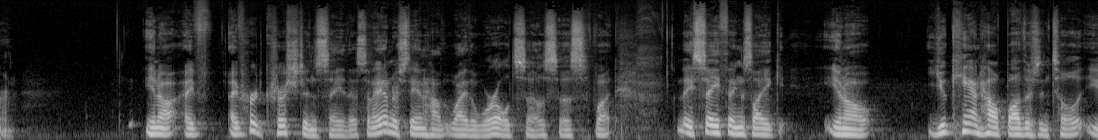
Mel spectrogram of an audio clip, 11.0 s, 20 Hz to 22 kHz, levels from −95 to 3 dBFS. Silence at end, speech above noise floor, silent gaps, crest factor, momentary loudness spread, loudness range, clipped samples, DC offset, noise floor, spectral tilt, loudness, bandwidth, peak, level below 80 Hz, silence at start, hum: 0 s; 41 dB; none; 18 dB; 11 LU; 2 LU; under 0.1%; under 0.1%; -68 dBFS; -5.5 dB/octave; -27 LUFS; over 20 kHz; -10 dBFS; -66 dBFS; 0 s; none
